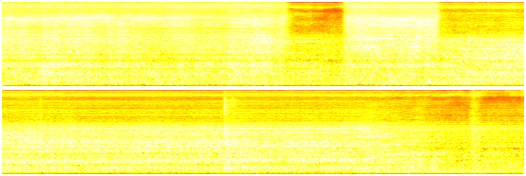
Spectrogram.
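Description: Oxy-LPG cutting torch hissing loudly as it cuts steel. The hiss breaks off for a moment around three seconds in and comes back. About four seconds in it drops to a softer, duller rush that fades toward the end.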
